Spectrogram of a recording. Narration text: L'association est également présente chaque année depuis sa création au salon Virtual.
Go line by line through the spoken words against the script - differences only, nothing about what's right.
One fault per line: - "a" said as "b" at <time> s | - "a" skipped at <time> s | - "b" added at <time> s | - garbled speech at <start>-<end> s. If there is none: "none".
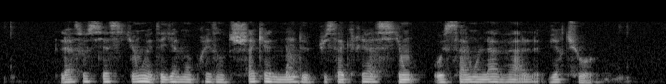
- "Laval" added at 4.8 s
